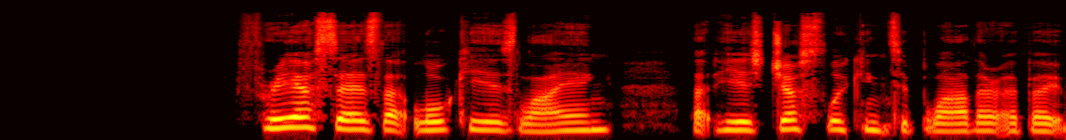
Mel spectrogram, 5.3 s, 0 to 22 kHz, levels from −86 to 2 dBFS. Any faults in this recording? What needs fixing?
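Nothing to fix: no audible faults anywhere in the speech.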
